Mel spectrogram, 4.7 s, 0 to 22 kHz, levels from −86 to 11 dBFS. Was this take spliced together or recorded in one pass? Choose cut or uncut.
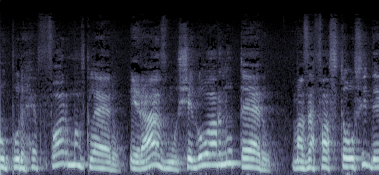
cut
